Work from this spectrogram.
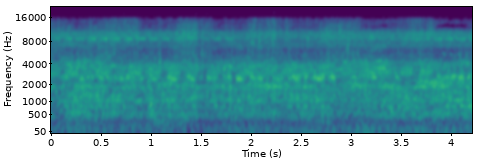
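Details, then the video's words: Yellow frogs croak together in a dense, rattling, ratchet-like chorus in waterlogged fields at Faridpur field (ward 9) during the rainy season, after rain since the previous afternoon; these frogs appear and call for only a day or two after rain. "দেখুন এবং আপনারা শুনুন ব্যাঙের কি সুন্দর মনোরম শব্দগুলো।"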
